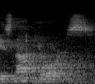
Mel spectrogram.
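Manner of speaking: hushed, very soft whisper, close to the ear. Retelling how an ex-girlfriend leaned in and spoke: imitating a whisper. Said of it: "just whispers into my ear".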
